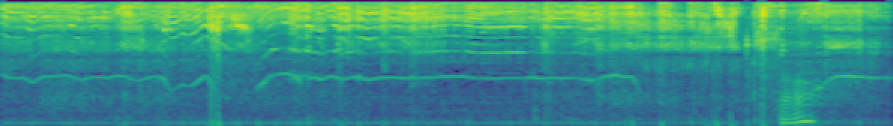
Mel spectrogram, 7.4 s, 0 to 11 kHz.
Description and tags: OP Bohrer 10
Geräusche aus einem Operationssaal: Drill noise with clinical operating room background, directly recorded during surgery
usche, clinical, noise, OP, Operationssaal, OR, Ger, surgery, Klinischer, Theater, Operating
